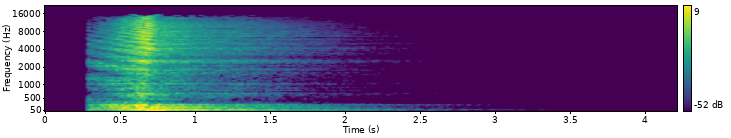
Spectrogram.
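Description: An intro sound effect: a single whoosh over a deep low boom, starting suddenly about a third of a second in and fading away over the next two seconds.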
